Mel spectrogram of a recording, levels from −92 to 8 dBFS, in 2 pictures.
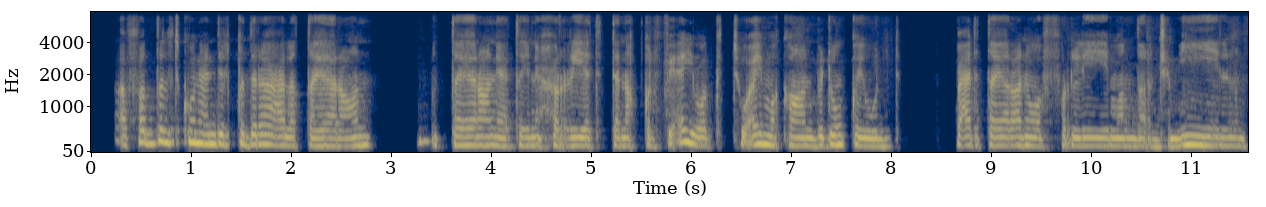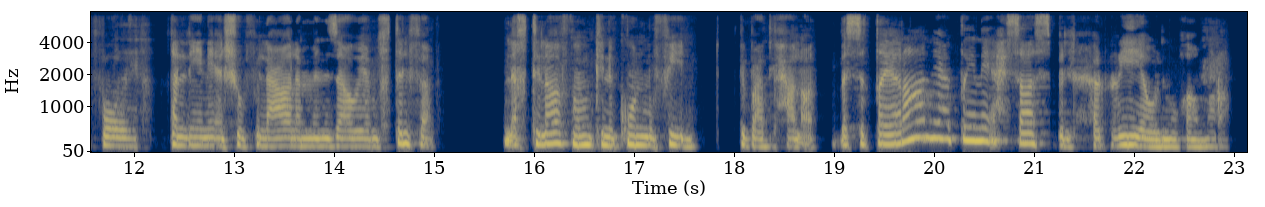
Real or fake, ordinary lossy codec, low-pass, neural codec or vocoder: fake; none; 7.2 kHz; vocoder, 44.1 kHz, 128 mel bands every 256 samples, BigVGAN v2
